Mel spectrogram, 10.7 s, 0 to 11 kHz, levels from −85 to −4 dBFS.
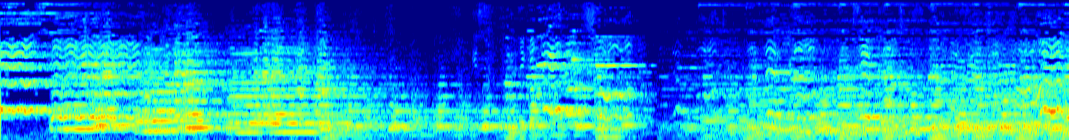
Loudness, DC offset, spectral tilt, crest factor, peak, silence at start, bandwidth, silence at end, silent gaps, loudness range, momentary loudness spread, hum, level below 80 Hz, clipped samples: -34 LUFS; under 0.1%; -5 dB/octave; 16 dB; -16 dBFS; 0 s; 10.5 kHz; 0 s; none; 6 LU; 13 LU; none; -54 dBFS; under 0.1%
